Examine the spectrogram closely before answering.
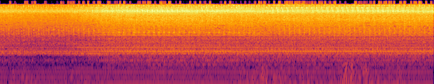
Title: Стук на холодную!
